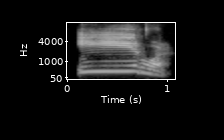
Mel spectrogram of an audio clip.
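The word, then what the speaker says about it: 일월: Oke, angka 1 ditambah wol dibacanya irwol. Il gitu ya, angka 1, il, wol.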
